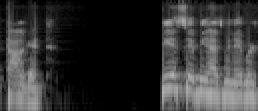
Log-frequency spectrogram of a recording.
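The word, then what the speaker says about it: TRGT: this point of time the tool has been called trtt in short uh or pronounced as uh Target the Sab has been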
